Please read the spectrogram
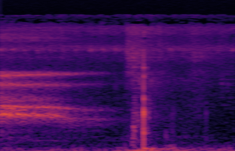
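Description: A man's long, breathy sigh that slowly fades over about a second, followed by a single sharp knock about one and a half seconds in and a few faint clicks.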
